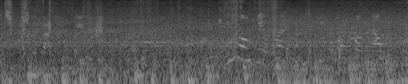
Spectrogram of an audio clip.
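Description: Steady rush of water around a round river-rapids raft as it floats along the ride channel, with wind on the microphone and riders' indistinct voices. A few short knocks or splashes come in the first second or so.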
